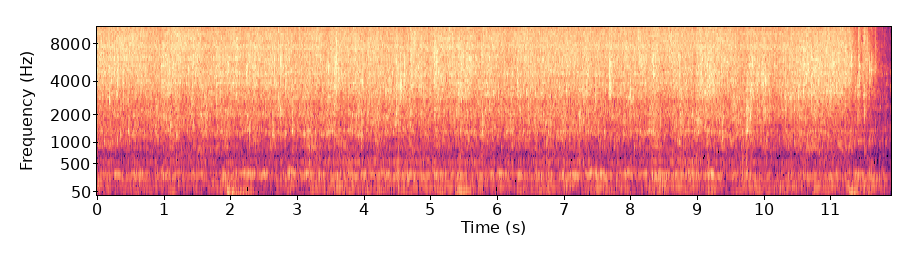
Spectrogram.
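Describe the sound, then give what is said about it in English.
Steady running water from a tap pours continuously into a sink, with a soft splashing texture as soaked almonds in a strainer are rinsed under the stream, until it cuts off at the end. “following morning, I pour the soaked almonds into a strainer and I rinse them under running water.”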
